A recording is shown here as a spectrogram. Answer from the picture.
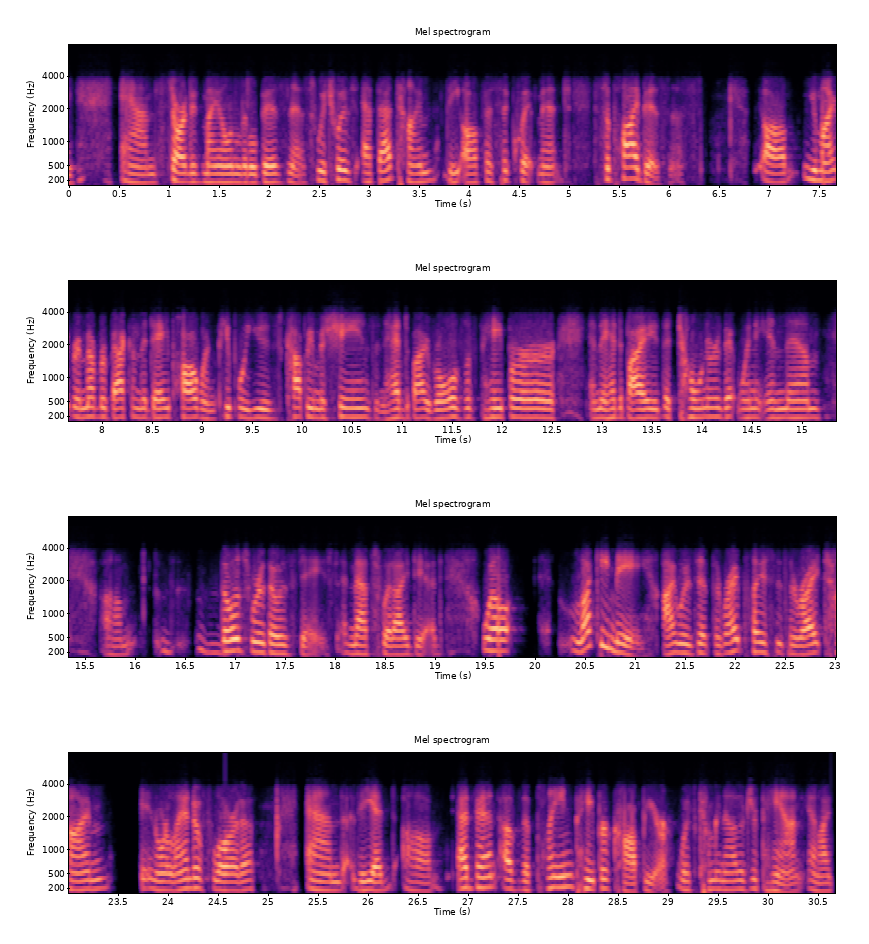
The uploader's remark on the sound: via internet phone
